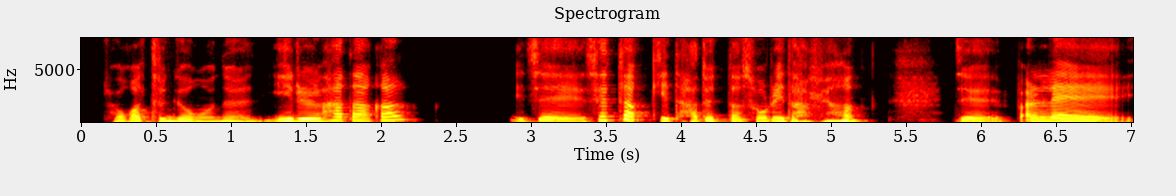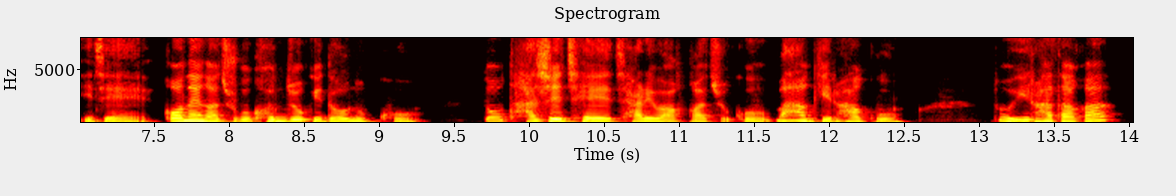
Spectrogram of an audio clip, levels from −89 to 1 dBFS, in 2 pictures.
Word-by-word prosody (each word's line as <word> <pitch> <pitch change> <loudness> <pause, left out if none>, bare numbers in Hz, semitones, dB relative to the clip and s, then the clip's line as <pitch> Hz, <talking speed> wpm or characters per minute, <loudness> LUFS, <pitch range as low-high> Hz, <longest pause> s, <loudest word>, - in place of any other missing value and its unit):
저 195 -1 -4
같은 205 +1 +1
경우는 185 -2 0
일을 215 +3 +7
하다가 300 +5 0 0.7
이제 175 - -1
세탁기 325 - +2
다 175 -6 -5
됐다 185 -1 0
소리 260 +6 0
나면 200 +6 +2 0.6
이제 170 -1 0
빨래 240 -11 +3
이제 75 -1 -4
꺼내 260 +2 +5
가지고 190 -6 -1
건조기 175 0 -1
넣어 150 0 -1
놓고 160 0 -6 0.4
또다시 205 - 0
제 165 -6 +1
자리 155 +1 -2
와 150 0 -3
가지고 155 -8 -7
막 255 -6 -3
일하고 190 -3 -5 0.6
또 255 - -2
일하다가 230 - -2
195 Hz, 255 characters per minute, -23 LUFS, 165-240 Hz, 0.7 s, 일을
